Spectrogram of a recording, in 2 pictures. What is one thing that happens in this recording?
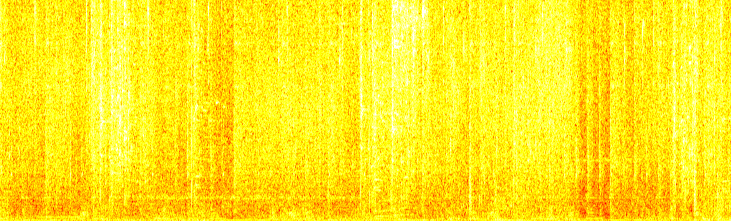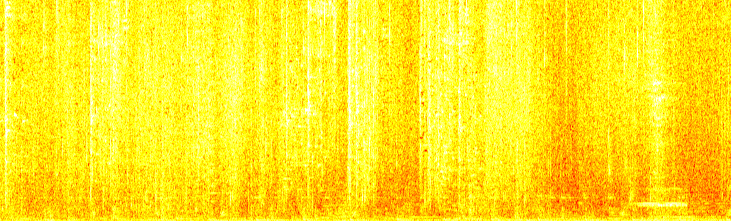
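Lightning bolts crack sharply.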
